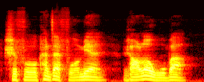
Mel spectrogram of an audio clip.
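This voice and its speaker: A frightened woman pleads and confesses in a storybook tale, read by a man in a low voice. Her words come anxious and urgent. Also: steady tone, normal speed, close to an everyday voice. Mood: pleading. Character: frightened adulterous young woman.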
